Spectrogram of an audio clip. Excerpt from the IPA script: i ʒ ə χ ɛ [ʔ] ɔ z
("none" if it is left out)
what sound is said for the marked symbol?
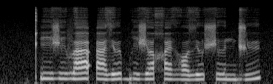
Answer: ɦ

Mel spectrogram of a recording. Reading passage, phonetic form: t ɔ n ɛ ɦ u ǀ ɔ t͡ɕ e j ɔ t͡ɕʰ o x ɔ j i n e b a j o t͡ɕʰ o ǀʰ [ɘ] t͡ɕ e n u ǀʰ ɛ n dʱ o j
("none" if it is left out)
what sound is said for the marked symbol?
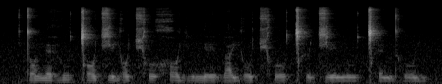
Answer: ɘ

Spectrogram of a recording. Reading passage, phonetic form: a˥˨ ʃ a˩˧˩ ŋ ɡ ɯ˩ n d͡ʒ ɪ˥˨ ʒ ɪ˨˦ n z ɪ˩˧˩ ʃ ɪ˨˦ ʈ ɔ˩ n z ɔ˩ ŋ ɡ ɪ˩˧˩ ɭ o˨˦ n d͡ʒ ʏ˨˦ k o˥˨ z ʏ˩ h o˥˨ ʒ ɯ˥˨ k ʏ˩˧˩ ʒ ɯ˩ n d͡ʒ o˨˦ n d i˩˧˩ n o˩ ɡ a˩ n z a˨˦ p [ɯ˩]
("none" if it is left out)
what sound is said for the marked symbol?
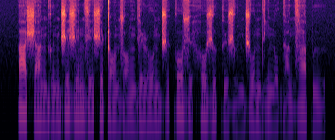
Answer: ɯ˩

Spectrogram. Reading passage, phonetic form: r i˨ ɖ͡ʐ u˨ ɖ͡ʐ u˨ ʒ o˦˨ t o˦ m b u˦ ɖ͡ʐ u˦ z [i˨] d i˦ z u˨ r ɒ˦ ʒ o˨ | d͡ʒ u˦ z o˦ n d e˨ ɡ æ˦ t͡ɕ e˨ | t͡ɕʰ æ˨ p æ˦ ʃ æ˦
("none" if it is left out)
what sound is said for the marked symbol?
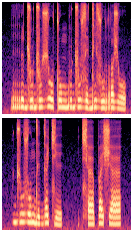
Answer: e˨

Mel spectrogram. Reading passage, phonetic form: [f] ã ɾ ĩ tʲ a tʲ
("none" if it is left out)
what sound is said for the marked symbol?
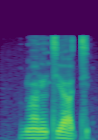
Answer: b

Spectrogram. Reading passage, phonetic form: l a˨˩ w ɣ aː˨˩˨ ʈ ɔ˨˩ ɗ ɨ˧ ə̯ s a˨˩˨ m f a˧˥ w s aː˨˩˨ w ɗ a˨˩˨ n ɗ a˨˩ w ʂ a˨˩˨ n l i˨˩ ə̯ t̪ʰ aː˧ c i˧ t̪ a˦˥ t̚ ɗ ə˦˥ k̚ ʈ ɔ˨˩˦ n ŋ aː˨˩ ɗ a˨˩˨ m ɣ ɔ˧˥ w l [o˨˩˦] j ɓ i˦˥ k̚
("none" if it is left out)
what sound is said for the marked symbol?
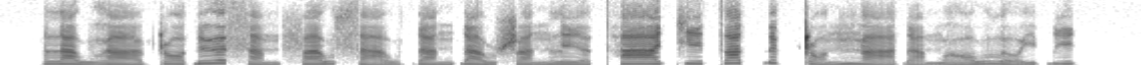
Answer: o˨˩˦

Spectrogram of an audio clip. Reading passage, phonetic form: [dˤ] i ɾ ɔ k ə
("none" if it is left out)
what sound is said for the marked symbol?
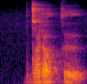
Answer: dˤ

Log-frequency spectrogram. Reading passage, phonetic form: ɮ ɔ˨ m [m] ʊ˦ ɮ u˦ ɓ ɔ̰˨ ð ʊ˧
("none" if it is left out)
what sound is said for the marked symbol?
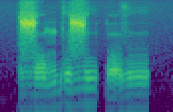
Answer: b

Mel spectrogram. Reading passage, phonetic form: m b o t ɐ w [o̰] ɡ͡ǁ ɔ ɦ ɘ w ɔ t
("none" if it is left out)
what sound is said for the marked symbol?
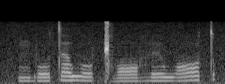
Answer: o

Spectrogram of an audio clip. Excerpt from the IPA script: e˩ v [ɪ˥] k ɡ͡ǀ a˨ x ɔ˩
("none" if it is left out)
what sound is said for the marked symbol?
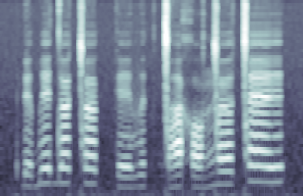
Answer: ɪ˨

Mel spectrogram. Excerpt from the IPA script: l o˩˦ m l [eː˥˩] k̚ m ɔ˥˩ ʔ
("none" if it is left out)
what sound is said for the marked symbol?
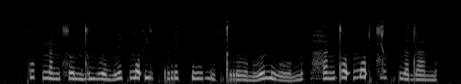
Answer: e˥˩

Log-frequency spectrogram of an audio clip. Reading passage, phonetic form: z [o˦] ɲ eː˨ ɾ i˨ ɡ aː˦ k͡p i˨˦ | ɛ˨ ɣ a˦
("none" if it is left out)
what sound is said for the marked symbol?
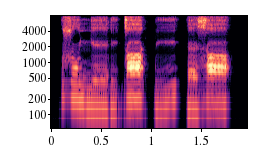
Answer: o˦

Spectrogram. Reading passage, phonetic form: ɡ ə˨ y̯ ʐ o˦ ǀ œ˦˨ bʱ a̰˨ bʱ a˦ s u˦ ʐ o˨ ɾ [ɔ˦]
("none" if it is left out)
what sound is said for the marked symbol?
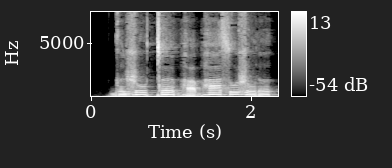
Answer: ə˦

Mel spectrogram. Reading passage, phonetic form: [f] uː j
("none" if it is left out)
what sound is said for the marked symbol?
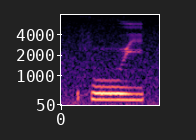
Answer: f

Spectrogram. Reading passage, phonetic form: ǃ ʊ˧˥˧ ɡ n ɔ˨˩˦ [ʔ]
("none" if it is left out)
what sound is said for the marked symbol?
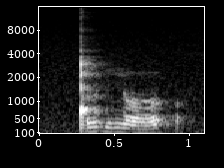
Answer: ʔ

